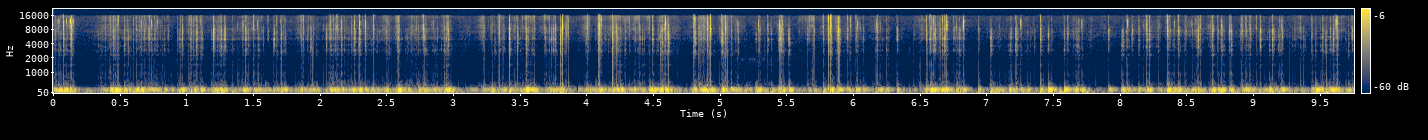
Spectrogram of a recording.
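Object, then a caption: Metal mesh microphone grille. Long white nails on both hands scratch and tap across the top of a black microphone's hollow metal mesh grille, later moving lower on the mic. The result is a steady, dense stream of close, muffled scratching and quick taps, heavy and boomy in the low end with a constant hum-like tone near 176 Hz and almost no high detail.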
